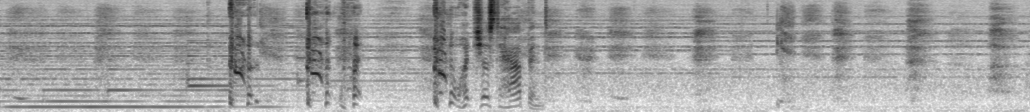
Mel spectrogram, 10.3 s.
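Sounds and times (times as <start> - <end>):
panicked heavy breathing: 0.0 - 10.2
speech: 4.8 - 5.7.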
